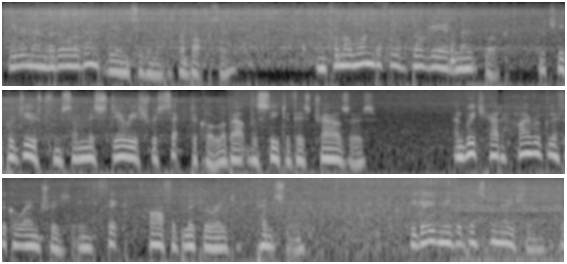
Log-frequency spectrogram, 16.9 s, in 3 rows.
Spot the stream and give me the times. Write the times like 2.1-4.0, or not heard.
0.0-16.8.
